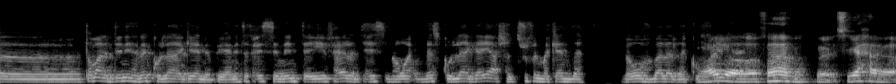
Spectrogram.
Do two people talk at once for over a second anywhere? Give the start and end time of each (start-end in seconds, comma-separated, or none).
none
